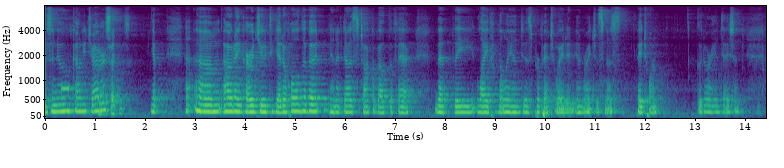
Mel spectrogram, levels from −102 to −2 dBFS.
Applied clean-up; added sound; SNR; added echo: none; none; none; reverberation time 0.9 s.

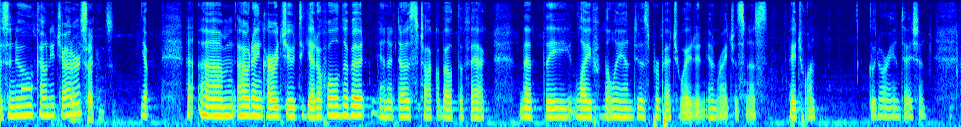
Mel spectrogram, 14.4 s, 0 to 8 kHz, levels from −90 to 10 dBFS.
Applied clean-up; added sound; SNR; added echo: none; none; none; none.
